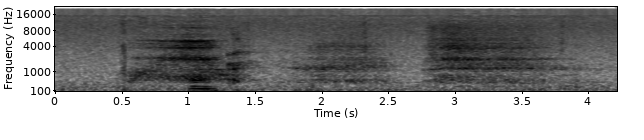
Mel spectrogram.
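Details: Adult man, the uploader's father, asleep and snoring: noisy breaths with one snorting, rattling inhalation, then softer breathing.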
